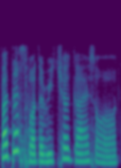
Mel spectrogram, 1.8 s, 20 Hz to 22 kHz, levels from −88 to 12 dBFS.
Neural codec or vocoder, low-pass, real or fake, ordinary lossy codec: codec, 16 kHz, 8 kbps, FreqCodec, larger model; 7.2 kHz; fake; none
